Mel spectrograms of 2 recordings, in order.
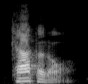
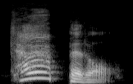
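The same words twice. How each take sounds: First: Said in the usual way. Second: "Capital" slowly, first syllable high; slow, stressed first syllable. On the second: Shown as a demonstration. Teacher showing third-from-end stress, slow demo. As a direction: lean on the start of "Capital". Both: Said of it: "stress on the third syllable".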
